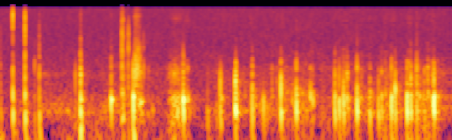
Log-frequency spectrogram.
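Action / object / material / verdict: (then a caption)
tap / plastic deli container with coarse salt / plastic / none. Fingernails scratch the rim and tap the top of the lid on a small translucent plastic deli tub full of coarse salt. The result is a quiet run of short, dry, clicky taps mixed with brief scratchy rasps, each dying away almost instantly, with a light midrange tone and little low end.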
